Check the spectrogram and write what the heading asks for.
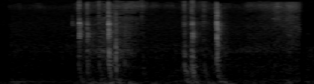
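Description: Faint plastic clicks of a Changan UNI-V's wiper control stalk being flicked through its detent positions: a quick run of clicks about half a second in and another about a second and a quarter in.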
